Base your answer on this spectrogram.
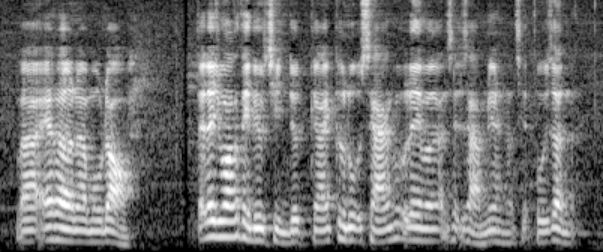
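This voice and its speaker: Very fast and with ordinary pitch variation, a man speaks. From Vietnam. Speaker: product reviewer. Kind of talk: tutorial. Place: home room. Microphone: phone near.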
